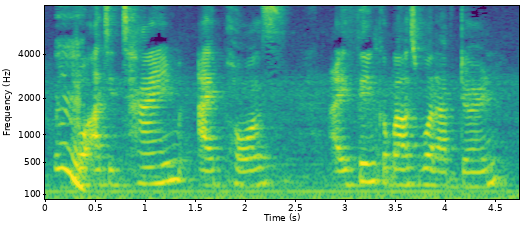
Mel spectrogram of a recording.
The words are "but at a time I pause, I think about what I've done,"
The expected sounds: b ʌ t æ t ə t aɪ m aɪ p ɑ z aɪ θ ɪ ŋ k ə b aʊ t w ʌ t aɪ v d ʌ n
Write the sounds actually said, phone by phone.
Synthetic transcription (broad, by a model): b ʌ t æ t ə t aɪ m aɪ p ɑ z aɪ θ ɪ ŋ k ə b aʊ t w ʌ t aɪ v d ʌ n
